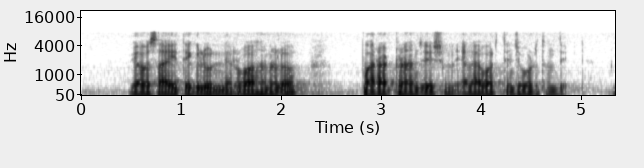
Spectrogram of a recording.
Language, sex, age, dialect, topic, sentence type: Telugu, male, 18-24, Utterandhra, agriculture, question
